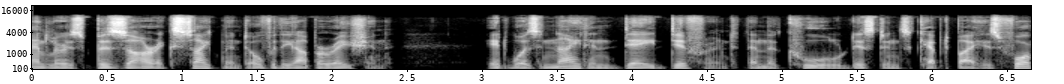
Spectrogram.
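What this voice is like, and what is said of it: Usual voice. Nothing is said of it.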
